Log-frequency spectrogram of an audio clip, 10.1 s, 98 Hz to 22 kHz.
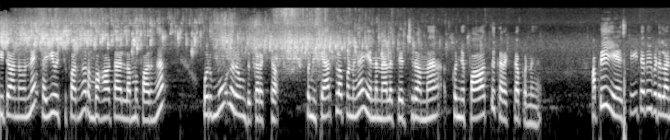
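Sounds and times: dough sizzling in hot oil: 0.0s - 8.0s
person talking: 0.0s - 8.2s.

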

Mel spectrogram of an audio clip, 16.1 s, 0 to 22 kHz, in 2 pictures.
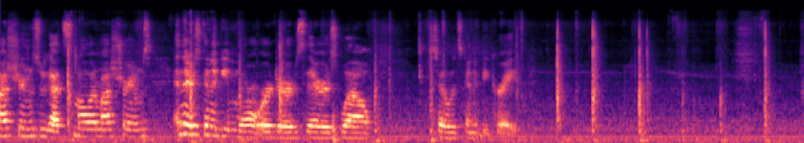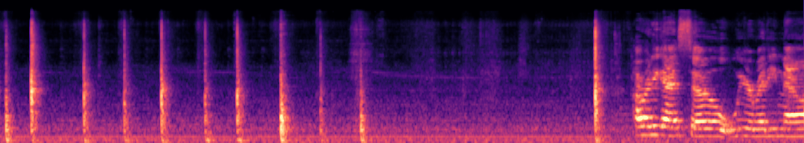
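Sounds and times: knife chopping on cutting board: 5.2s - 11.8s.

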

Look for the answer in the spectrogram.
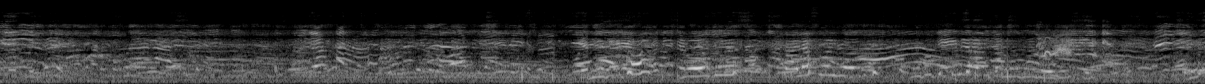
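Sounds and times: young children chattering: 0.0s - 12.0s.

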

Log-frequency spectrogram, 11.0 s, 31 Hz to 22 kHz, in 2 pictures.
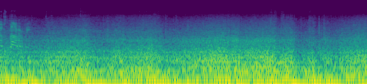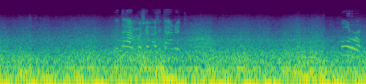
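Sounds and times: engine and tyre drone: 0.0s - 11.0s
wind rushing past: 0.4s - 11.0s.

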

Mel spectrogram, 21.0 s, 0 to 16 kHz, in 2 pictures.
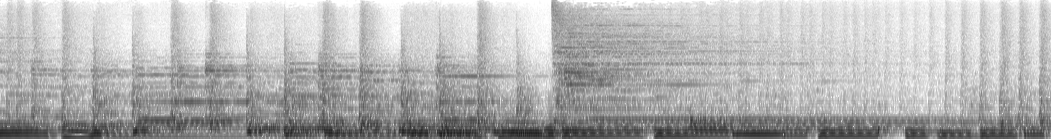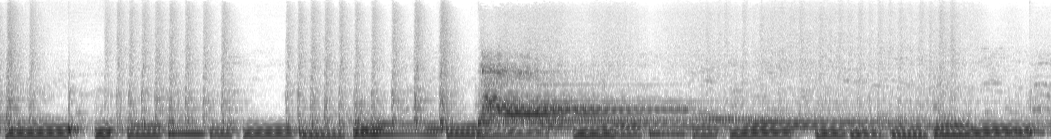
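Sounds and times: bass line: 0.0s - 21.0s
drum kit beat: 0.0s - 21.0s
guitar: 0.0s - 21.0s
cymbal crash: 15.3s - 19.8s.

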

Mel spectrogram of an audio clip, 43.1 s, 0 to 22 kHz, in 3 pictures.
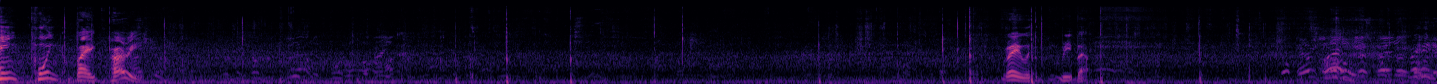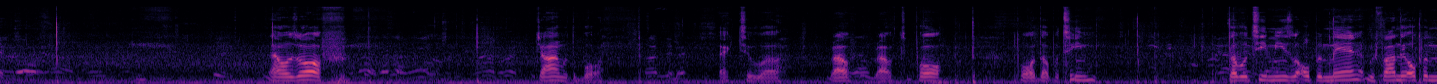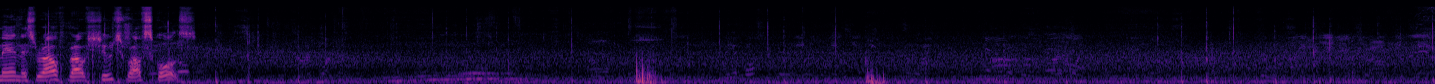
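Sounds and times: quiet outdoor background noise: 0.0s - 43.0s
players calling to each other: 12.7s - 19.6s.

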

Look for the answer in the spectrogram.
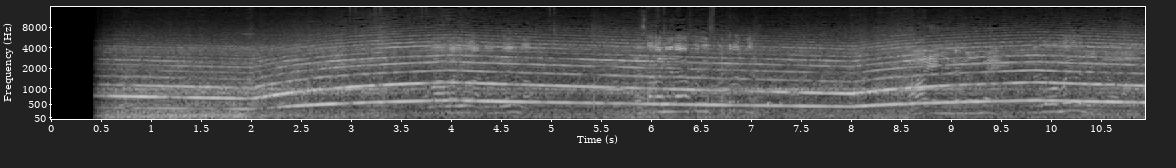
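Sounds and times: fire truck siren wailing: 0.4s - 10.9s.

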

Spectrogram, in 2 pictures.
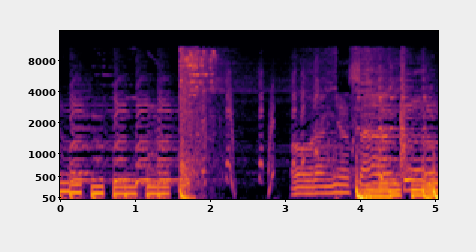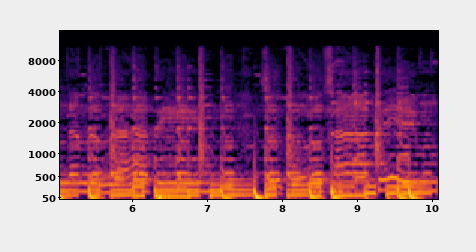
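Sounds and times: background music: 0.0s - 10.0s
glass shattering crash: 1.6s - 2.6s.

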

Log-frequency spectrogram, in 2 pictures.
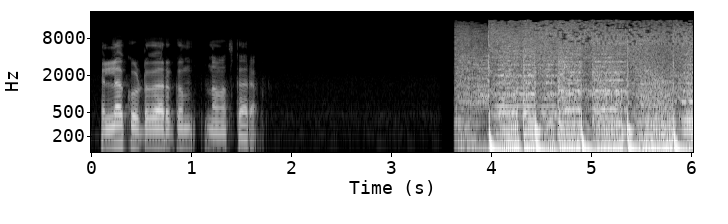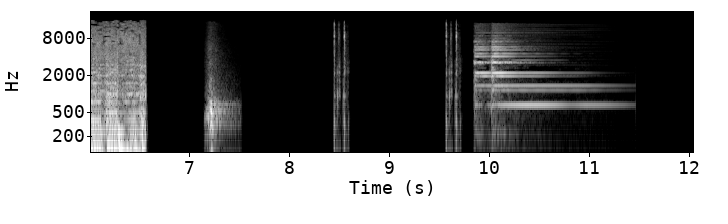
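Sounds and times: bell-like notification ding: 9.9s - 11.5s.

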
